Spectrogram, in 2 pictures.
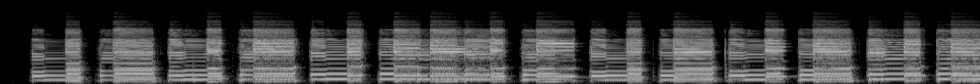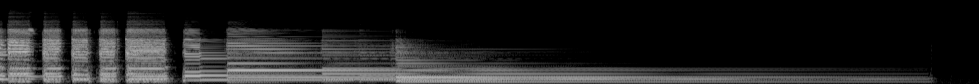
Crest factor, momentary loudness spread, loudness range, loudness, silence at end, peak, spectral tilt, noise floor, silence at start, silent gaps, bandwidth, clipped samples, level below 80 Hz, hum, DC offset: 16 dB; 15 LU; 14 LU; -19 LUFS; 0.9 s; -4 dBFS; -4.5 dB/octave; -61 dBFS; 0.3 s; none; 13 kHz; under 0.1%; -62 dBFS; 50 Hz at -60 dBFS; under 0.1%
